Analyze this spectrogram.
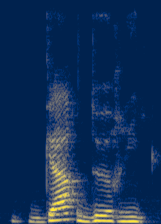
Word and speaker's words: garderie: If you have a G followed by A, O, or U, it's pronounced G, as in garderie.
